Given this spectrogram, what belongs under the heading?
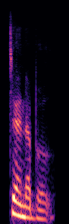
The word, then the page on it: tenable: Indian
